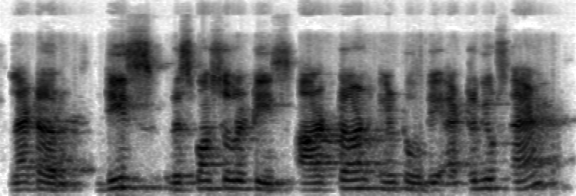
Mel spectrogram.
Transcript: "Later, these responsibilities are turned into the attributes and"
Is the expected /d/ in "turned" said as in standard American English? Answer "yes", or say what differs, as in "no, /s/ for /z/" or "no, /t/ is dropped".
yes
